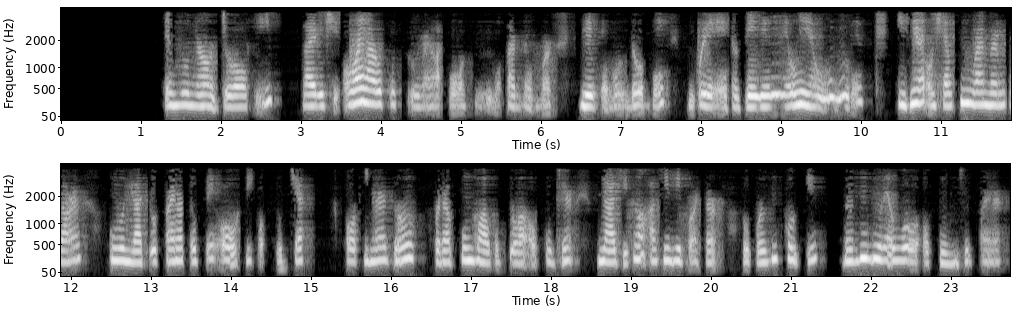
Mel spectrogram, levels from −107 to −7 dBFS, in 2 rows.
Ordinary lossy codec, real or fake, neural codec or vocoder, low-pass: AAC, 16 kbps; fake; codec, 16 kHz, 0.5 kbps, FreqCodec, larger model; 3.6 kHz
